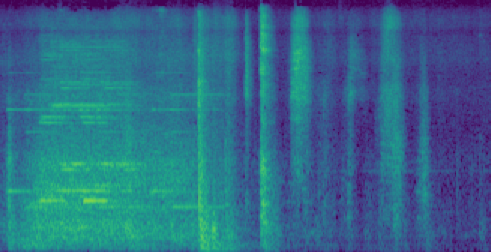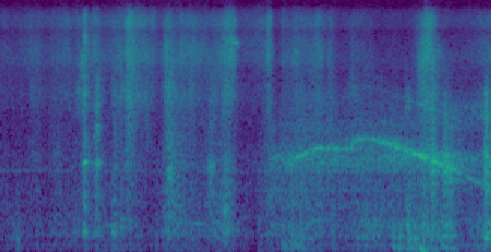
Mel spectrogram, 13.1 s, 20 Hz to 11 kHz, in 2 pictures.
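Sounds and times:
electronic door chime: 0.0s - 3.2s
train doors thudding shut: 0.1s - 3.8s.

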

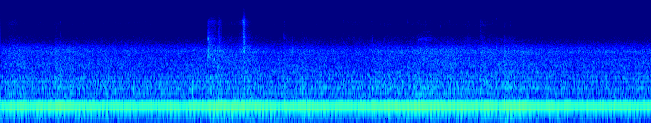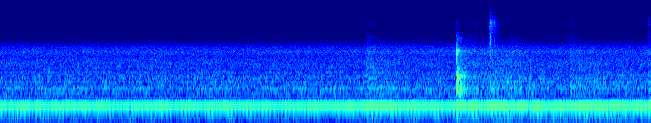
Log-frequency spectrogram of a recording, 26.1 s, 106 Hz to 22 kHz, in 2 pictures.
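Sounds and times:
steady hum: 21.0s - 26.0s.

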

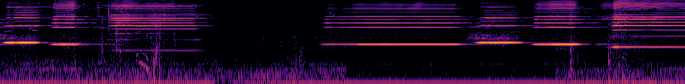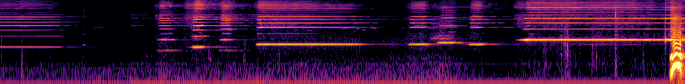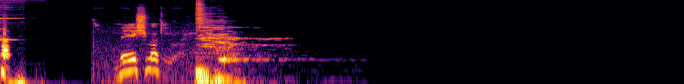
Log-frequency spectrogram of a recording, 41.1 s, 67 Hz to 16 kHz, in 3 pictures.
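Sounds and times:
harmonica playing slow tune: 0.0s - 4.3s, 6.3s - 27.9s.

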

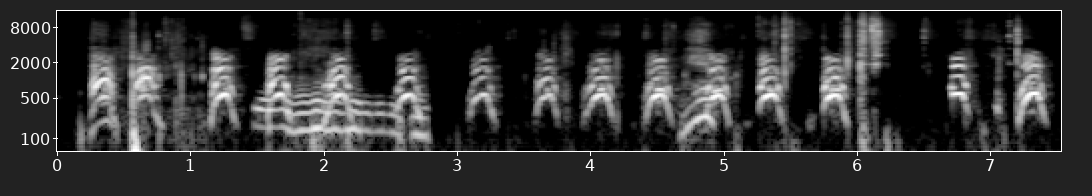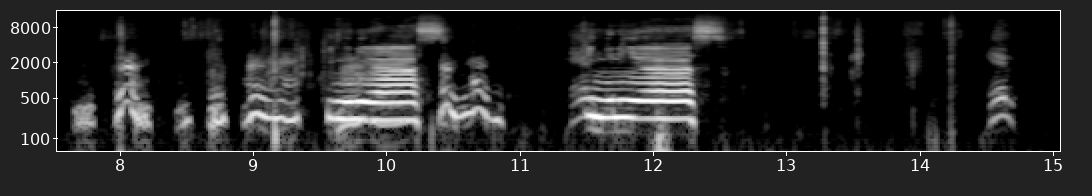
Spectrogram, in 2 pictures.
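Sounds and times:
dog barking: 0.2s - 6.0s, 6.7s - 8.2s.

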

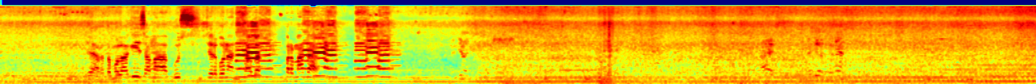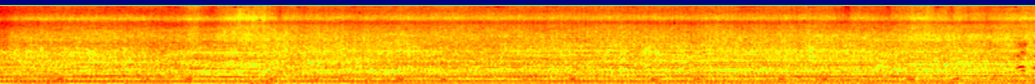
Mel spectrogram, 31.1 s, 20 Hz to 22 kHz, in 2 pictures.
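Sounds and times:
bus engine drone: 0.0s - 31.0s
rain and tyre hiss: 0.0s - 31.0s.

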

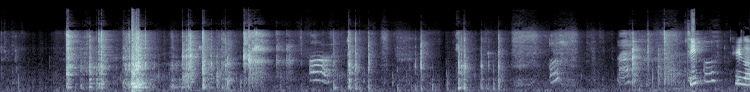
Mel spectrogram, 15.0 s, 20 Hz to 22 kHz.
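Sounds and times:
plastic toy dishes clattering: 1.3s - 6.0s, 6.7s - 7.5s, 8.3s - 10.2s.

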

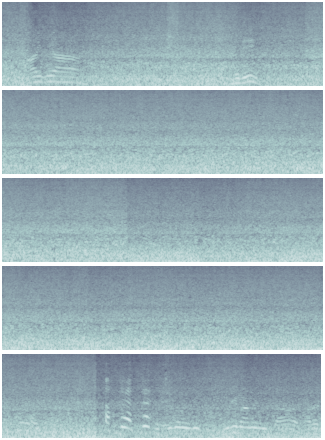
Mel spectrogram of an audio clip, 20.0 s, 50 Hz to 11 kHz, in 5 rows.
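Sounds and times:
stream water roaring: 0.0s - 20.0s.

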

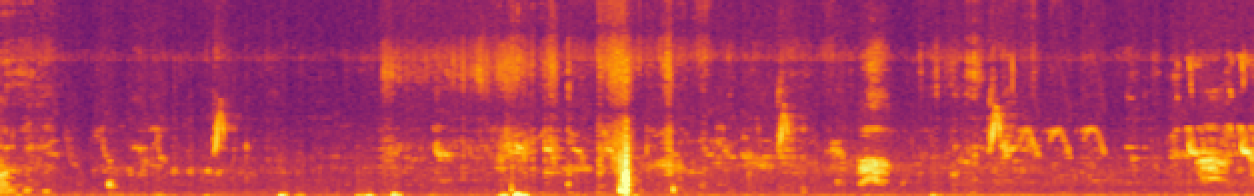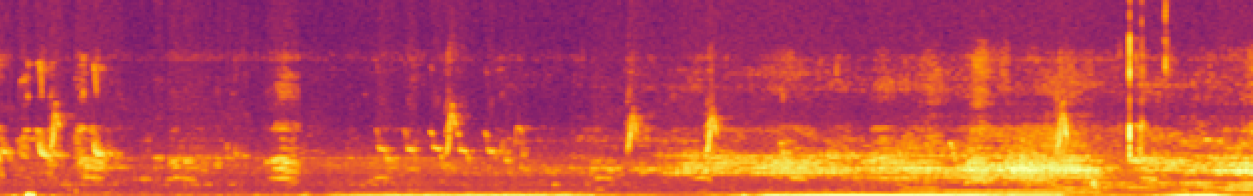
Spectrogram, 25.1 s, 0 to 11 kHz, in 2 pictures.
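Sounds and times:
birds chirping: 18.5s - 25.0s.

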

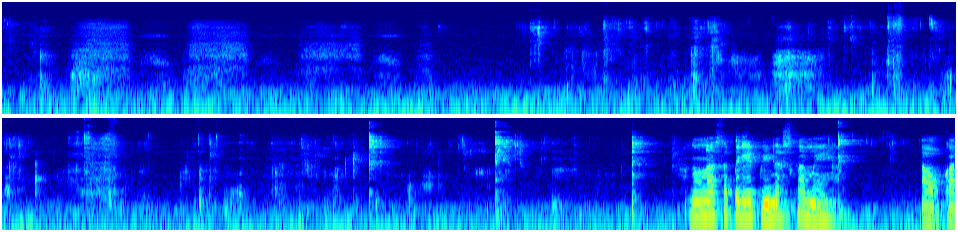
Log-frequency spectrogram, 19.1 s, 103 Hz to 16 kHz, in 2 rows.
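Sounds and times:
person slurping and chewing noodles: 5.2s - 15.3s.

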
